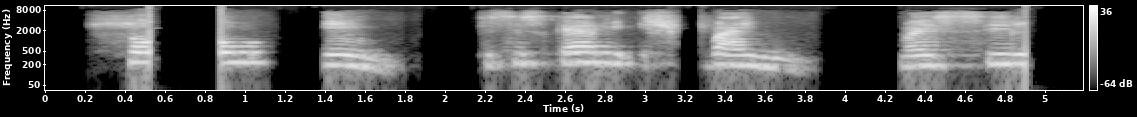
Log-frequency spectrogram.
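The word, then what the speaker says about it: Samhain: dois três dias em que eles celebravam o sou in que se escreve mas se s o que que era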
